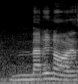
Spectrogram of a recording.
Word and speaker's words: marinara: So I'm going to show you guys how to make authentic Sicilian marinara sauce. Marinara. If you guys are, I know not everybody pronounces it the Italian way.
